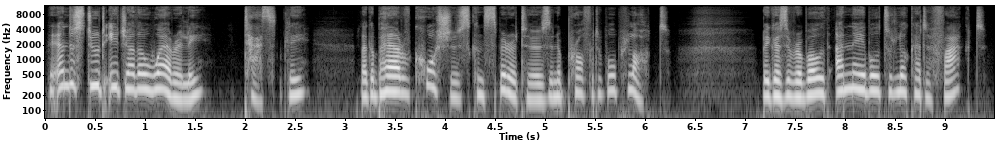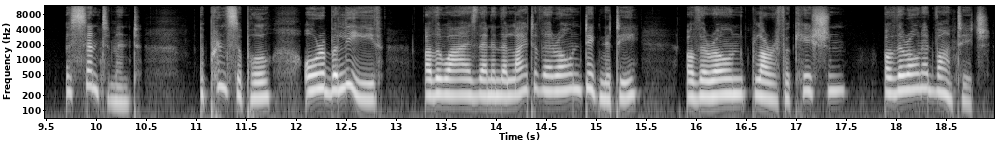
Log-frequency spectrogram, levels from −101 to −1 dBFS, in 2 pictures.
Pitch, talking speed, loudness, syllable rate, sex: 220 Hz, 160 wpm, -19 LUFS, 5.8 syllables/s, female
